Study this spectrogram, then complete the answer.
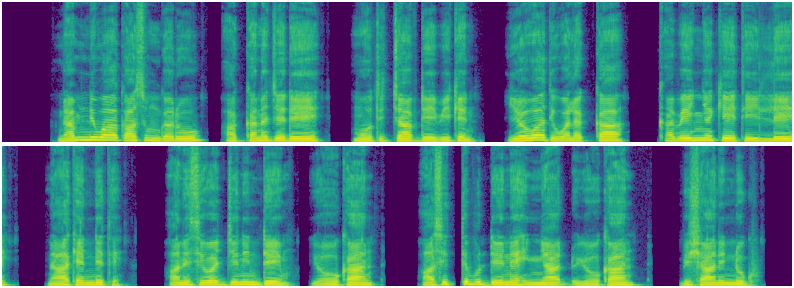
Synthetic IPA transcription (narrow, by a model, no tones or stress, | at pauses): nɐmnɪwaːkʼaːsʊŋɡɐɾuː | ɐkːɐnɐd͡ʒɛᶑe̞ː | mo̞ːt̪ɪt͡ʃːaːfd̪e̞ːbiːkɛnː | joːwaːt̪ɪwɐlɐkːaː | kʼɐbe̞ːɲːɐke̞ːt̪iːlːe̞ː | naːkɛnːɪt̪ɛ | ʔɐnɪsɪwɐd͡ʒːɪnhɪnd̪e̞ːmʊ̥ | jo̞ːkaːn | ɐs̬ɪt̪ːɪbʊd̪ːe̞ːnːɐhɪnɲaːᶑːʊjo̞ːkaːn | bɪʃaːnɪnːʊɡʊ̥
